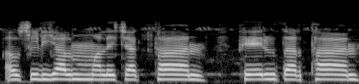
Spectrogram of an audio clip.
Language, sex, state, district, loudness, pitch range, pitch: Chhattisgarhi, female, Chhattisgarh, Korba, -13 LUFS, 225-235 Hz, 230 Hz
